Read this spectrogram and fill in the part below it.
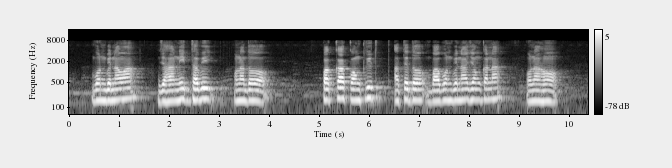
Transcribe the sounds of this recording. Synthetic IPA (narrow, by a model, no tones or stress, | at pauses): bɔnbɛnawa | d͡ʒaɦanit̪̚d̪ʱabiɔnad̪ɔ | pakːakɔŋkɾiʈat̪ɛd̪ɔbabɔnbɛnad͡ʒɔŋkana | ɔnaɦɔ̃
